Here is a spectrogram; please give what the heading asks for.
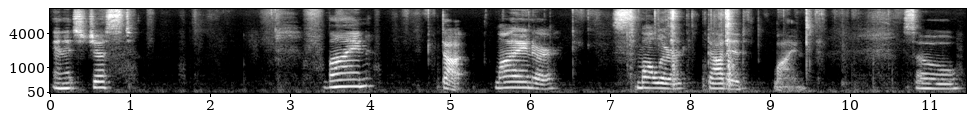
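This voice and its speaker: A woman talks through an intuitive reading in an unscripted, musing way, her thoughts wandering and her voice sinking into quiet asides. She speaks very slowly, in a mid-range voice that is neither high nor low. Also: lively intonation, slight background noise. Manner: slow, meandering, trailing off into quiet asides. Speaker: intuitive card reader. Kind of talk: unscripted spiritual reading to camera.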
